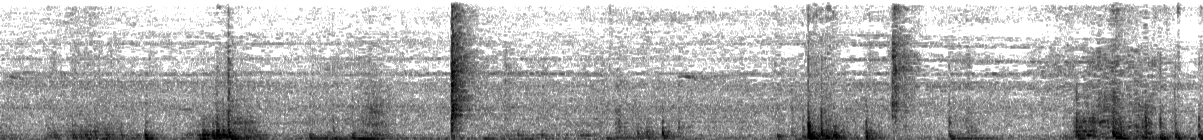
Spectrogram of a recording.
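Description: Handling noise of a corrugated plastic vacuum hose being lifted and pulled out of a cardboard box: irregular rustling, scraping and knocks against the box, with a sharp click about two seconds in.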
